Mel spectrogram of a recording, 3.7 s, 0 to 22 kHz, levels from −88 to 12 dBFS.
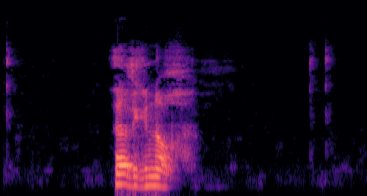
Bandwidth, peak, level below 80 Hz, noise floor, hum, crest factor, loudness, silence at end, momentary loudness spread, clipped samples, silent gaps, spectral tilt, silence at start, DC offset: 9.8 kHz; 0 dBFS; -60 dBFS; -73 dBFS; none; 20 dB; -16 LUFS; 1.75 s; 17 LU; under 0.1%; none; -4.5 dB/octave; 1.15 s; under 0.1%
